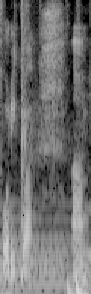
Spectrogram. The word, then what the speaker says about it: Boricua: I'm going to say I'm 100% Boricua, better known as Puerto Rican.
